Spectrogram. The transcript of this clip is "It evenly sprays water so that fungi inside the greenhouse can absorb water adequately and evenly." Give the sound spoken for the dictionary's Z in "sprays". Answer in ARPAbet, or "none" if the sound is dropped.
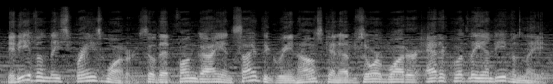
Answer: Z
